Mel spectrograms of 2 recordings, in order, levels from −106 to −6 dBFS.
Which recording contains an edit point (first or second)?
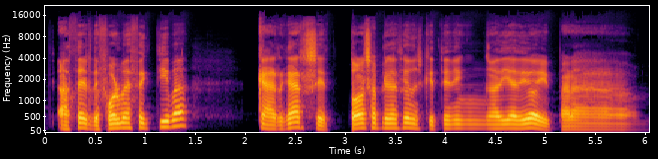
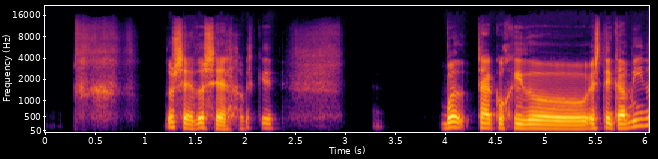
second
